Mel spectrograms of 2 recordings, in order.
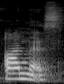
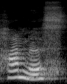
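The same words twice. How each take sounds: First: The h at the start is silent. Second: The h at the start is pronounced. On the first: The speaker calls it right. "tapi honest" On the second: The speaker calls it wrong. "jadi kita bacanya bukan honest"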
